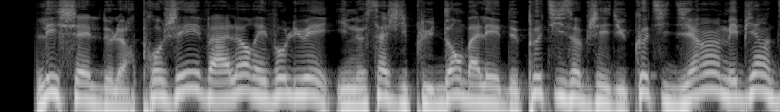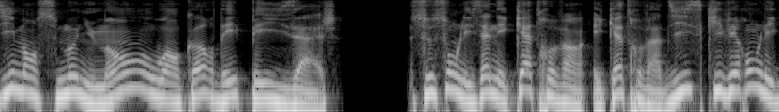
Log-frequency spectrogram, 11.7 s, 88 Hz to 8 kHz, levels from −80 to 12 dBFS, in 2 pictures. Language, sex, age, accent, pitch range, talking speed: French, male, 20-39, French, 120-175 Hz, 180 wpm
